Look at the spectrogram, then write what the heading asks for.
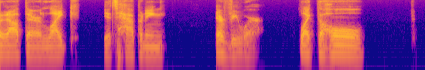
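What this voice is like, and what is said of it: Usual voice. Nothing is said of it.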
